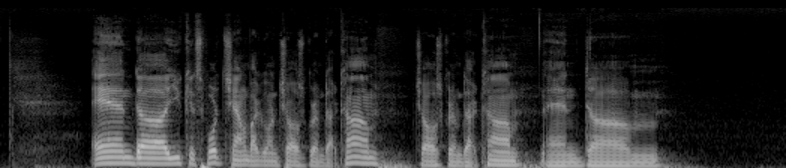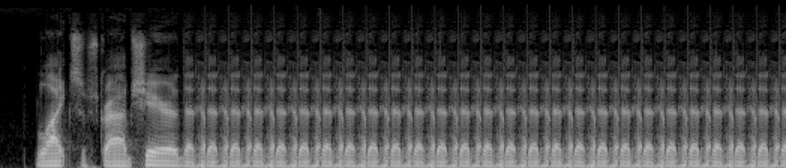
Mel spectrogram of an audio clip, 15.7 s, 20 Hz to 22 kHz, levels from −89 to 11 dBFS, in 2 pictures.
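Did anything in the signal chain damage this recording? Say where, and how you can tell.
Yes. A likely playback or stream stall from 9.92 s makes a broken-record loop: one 0.23 s fragment repeats about 25 times to the end, replacing the lost speech.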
